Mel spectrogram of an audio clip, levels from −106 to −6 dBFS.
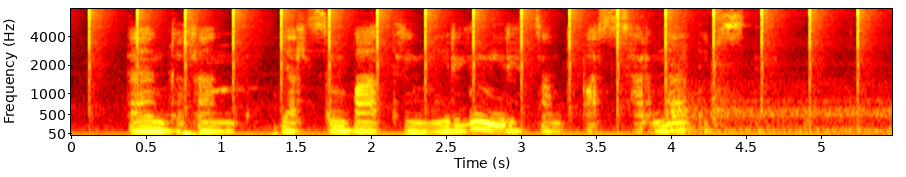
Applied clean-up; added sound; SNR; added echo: none; Fire; -2 dB; none.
